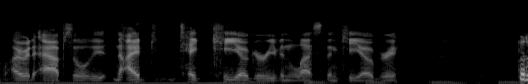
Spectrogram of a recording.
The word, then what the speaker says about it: Kyogre: saying that it's actually pronounced key ogre. Because that's how that. I guess they're apparently supposed to say it. No, I would absolutely. I'd take Kyogre even less than Kyogre.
